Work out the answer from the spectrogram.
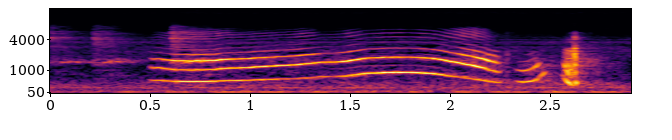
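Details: Pet male ring-necked parakeet talking with a mobile phone in Persian and English while having fun: one long, clear, harmonic vocal sound that rises gently and then falls over about two seconds, followed by two short squeaks.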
